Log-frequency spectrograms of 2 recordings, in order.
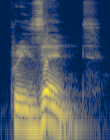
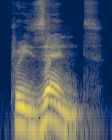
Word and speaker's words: present: then for rule two two syllabic verbs and prepositions are usually stressed on the second syllable when you say two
